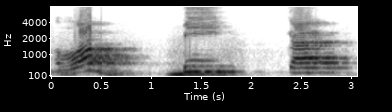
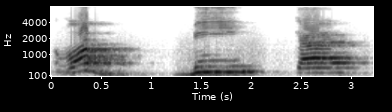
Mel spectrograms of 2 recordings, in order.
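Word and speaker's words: رَبِّكَ: তুমি নামাজ পড়ো চলুন পরের শব্দটি শিখি লি রব্বি কা লি রব্বি কা লি রব্বি কা এভাবে করে 10 বার বলুন এই শব্দের উচ্চারণ হচ্ছে রব্বিকা রব্বিকা এই শব্দের অর্থ হচ্ছে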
